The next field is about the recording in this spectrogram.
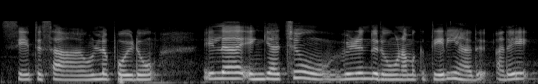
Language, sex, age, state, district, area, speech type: Tamil, female, 18-30, Tamil Nadu, Nagapattinam, rural, spontaneous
